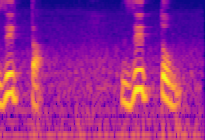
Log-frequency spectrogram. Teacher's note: یہاں پر کہیں نہیں پڑھ رہے ہم دال اور تا جب مل گئے ایک ہی مخرج سے جب دو ٹکر کھانے والے حرف نکلتے تو پھر ہم کیا کرتے دال کو وہاں پر ادا ہی نہیں کرتے اور تا کو تشدید دے دیتے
